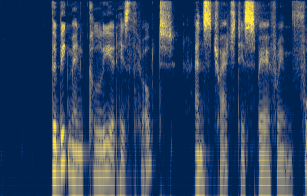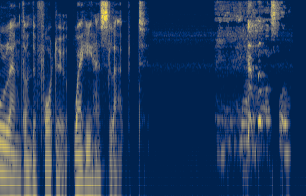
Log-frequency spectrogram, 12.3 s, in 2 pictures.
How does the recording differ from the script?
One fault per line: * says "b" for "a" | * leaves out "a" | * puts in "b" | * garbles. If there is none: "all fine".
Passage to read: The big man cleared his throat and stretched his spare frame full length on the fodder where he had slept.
all fine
